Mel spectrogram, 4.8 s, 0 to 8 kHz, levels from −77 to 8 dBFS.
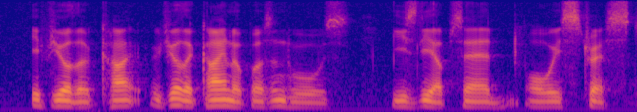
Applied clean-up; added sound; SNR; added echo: none; none; none; none.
